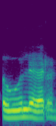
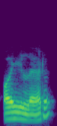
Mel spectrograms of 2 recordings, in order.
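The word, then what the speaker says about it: Euler: biasanya dinyatakan sebagai identitas oil tulisannya uler gitu Tapi bacanya oil Nah dengan menggunakan identitas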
